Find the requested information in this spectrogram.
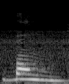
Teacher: Aqui a gente tem um som nasal, né, que seria dado pelo O e o M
